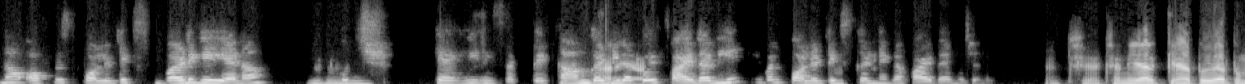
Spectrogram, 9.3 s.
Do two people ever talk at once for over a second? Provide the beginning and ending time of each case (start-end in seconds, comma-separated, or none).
none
